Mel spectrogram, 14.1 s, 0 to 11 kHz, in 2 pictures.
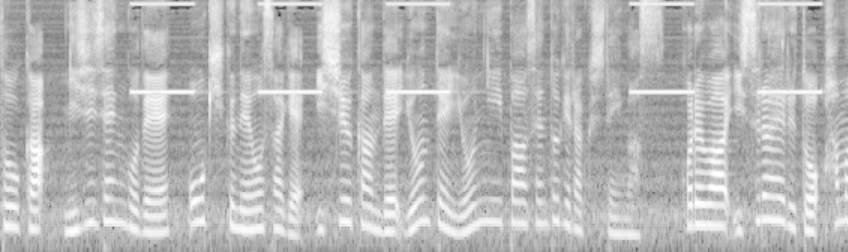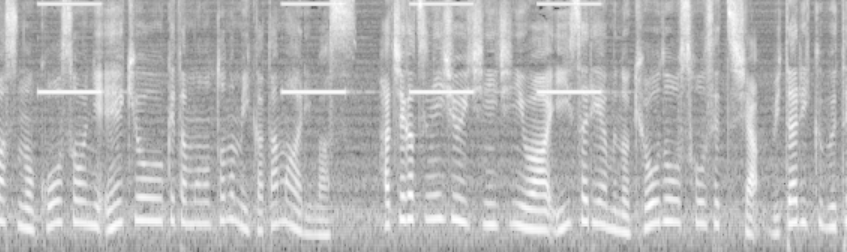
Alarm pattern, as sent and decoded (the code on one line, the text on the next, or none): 3 beeps and a pause
temporal three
